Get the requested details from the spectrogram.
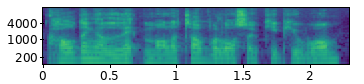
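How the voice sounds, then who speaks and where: A man narrating a scripted top ten countdown style video of game tips, explaining each item clearly with casual asides. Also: mid-range voice, fast, dark tone. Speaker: gaming video host. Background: music.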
